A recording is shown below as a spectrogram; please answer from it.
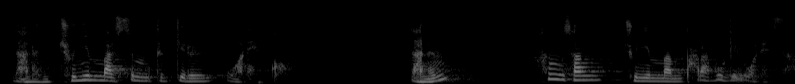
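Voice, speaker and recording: A male preacher voicing a tearful, devout older mother in a soft, half-whispered voice. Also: high voice, creaky, full character voice. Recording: long reverb of a church hall.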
